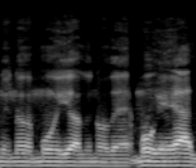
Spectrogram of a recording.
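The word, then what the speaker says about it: Montréal: Montreal, you gotta say it like that because that's how she used to say it, nigga.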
